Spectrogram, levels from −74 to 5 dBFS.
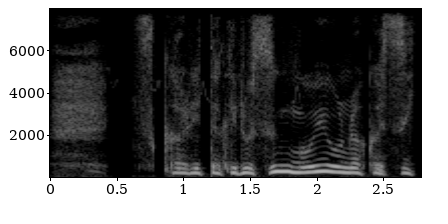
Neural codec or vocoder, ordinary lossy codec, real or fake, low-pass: none; none; real; none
